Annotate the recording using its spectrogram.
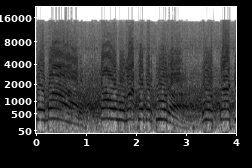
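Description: Only speech: a male television commentator narrating the match in Portuguese, talking quickly and continuously.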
